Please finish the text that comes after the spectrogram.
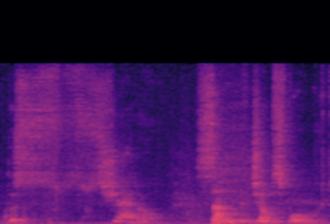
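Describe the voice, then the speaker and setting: A woman reads the stage directions in a steady, descriptive way. She sounds far from the mic in a very echoey room with faint background noise. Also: on the low side, takes it slowly. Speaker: narrator reading stage directions. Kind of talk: staged script reading. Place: large studio room. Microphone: far camera mic.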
